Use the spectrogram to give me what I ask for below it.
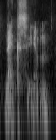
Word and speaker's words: NXIVM: It's not spelled like that. N-X-I-V-M, but it's pronounced Nexium.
